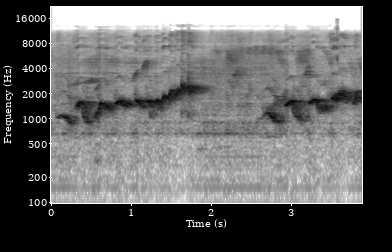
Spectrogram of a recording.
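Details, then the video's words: Leuser white-rumped shama at an Indonesian bird school in Tangerang, singing loud, fluid whistled runs that rise and fall smoothly, pausing briefly before another rich slurred phrase. "MURAI BATU LEUSER"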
